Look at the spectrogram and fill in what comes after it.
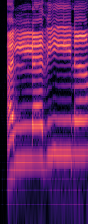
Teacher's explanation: یا ساکن سے پہلے ذال کے نیچے زیر ہے تو یا مدہ، یا مدہ کو بھی ہم نے ایک الف 2 حرکات کے برابر لمبا کر کے پڑھنا ہے۔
